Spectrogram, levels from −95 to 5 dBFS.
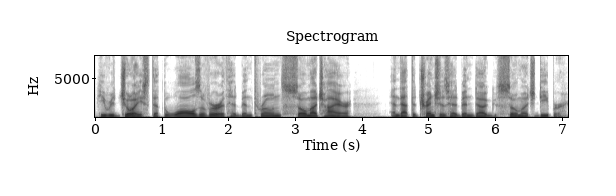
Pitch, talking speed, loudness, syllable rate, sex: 100 Hz, 195 wpm, -18 LUFS, 4.3 syllables/s, male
